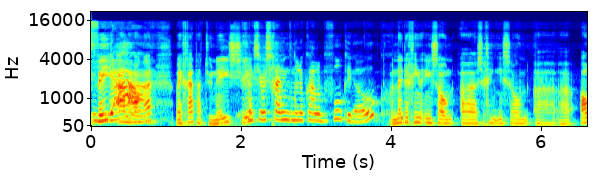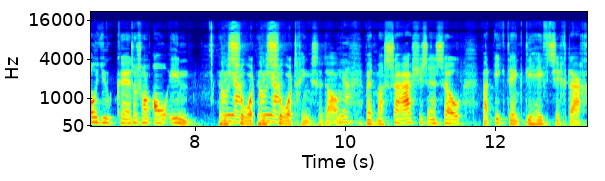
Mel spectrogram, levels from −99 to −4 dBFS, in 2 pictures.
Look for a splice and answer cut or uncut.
cut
